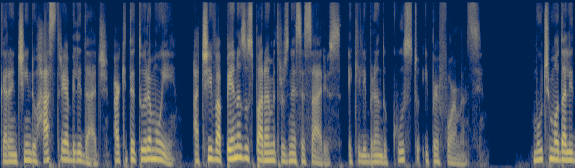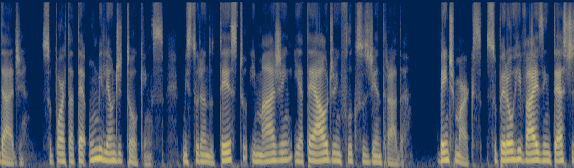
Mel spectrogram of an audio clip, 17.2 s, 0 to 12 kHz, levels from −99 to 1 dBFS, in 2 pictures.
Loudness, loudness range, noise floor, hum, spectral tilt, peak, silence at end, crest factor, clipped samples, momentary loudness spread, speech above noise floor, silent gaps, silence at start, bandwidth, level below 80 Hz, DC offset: -25 LUFS; 6 LU; -74 dBFS; none; -5 dB/octave; -8 dBFS; 0 s; 16 dB; under 0.1%; 14 LU; 49 dB; none; 0.05 s; 12 kHz; -54 dBFS; under 0.1%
